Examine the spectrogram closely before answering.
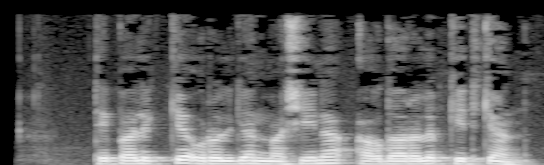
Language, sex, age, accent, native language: Uzbek, male, 19-29, Qashqadaryo, Uzbek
